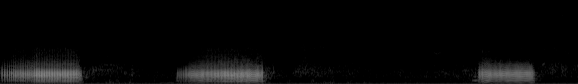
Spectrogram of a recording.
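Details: Sleeping baby Boston Terrier snoring up a storm, loud nasal rattling snores with a buzzy, harmonic tone, three long breaths roughly every two seconds with quiet pauses between.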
